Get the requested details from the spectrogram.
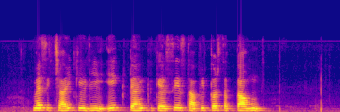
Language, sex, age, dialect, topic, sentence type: Hindi, female, 25-30, Marwari Dhudhari, agriculture, question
